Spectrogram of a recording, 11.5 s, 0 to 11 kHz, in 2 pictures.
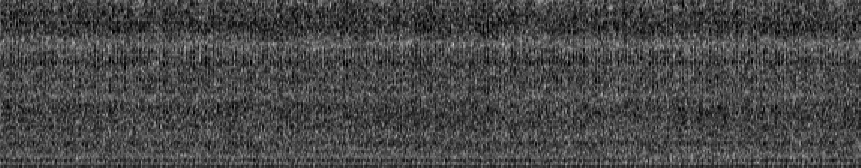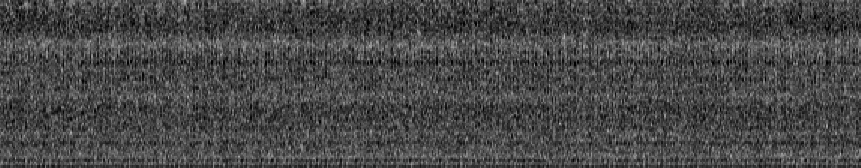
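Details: Craftsman snowblower, about 3–4 years old, small engine just started: popping stopped as choke moved to full run; steady, even low drone with no popping or misses, normal running.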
